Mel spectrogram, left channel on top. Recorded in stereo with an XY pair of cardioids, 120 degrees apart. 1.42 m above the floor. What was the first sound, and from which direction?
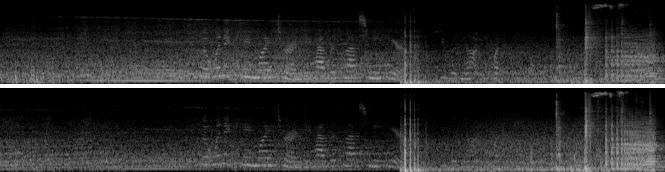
A woman speaking, 30° left.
